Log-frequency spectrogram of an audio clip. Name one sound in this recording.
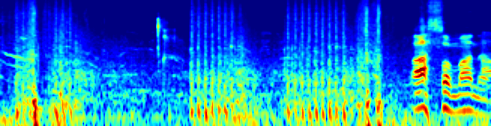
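Rapid gunshots ring out in bursts.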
